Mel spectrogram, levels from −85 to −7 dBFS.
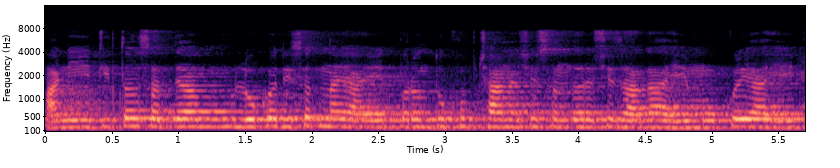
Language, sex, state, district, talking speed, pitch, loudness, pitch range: Marathi, male, Maharashtra, Chandrapur, 180 wpm, 210 Hz, -25 LUFS, 200-220 Hz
